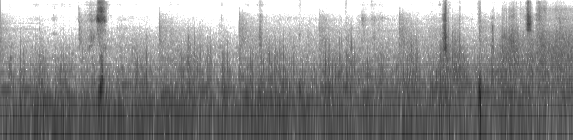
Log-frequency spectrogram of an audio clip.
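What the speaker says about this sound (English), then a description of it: "Really windy." Strong wind buffets the microphone in a steady, rumbling roar atop a cinder cone at Craters of the Moon, with a couple of brief sharp knocks standing out.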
